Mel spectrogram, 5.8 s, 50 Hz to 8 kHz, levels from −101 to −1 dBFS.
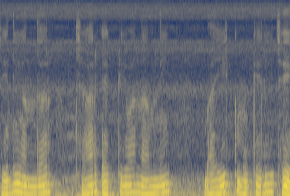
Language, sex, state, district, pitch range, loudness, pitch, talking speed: Gujarati, male, Gujarat, Valsad, 100-120 Hz, -17 LUFS, 110 Hz, 80 wpm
